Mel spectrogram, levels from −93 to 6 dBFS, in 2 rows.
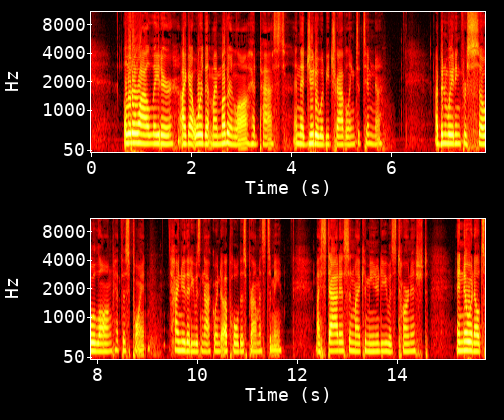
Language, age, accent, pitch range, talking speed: English, 20-39, American, 190-215 Hz, 200 wpm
